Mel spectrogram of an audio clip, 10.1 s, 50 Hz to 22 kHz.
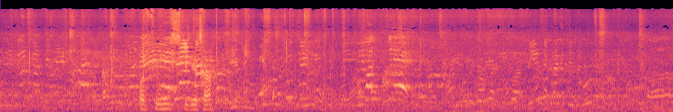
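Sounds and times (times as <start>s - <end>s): passers-by talking: 0.0s - 10.0s
children calling out: 4.0s - 6.9s.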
